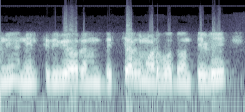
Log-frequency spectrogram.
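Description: Speech only: a news narrator talking steadily in Kannada.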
